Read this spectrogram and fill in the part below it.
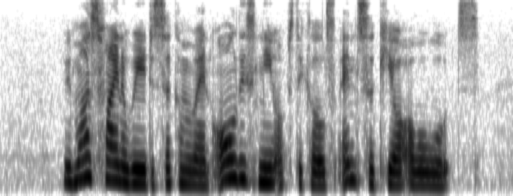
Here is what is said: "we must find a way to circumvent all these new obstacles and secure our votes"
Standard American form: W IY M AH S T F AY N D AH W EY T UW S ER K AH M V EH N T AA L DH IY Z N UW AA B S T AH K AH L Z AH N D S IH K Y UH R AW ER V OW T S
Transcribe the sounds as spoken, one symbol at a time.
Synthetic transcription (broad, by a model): W IY M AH S T F AY N D AH W EY T UW S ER K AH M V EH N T AA L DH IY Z N UW AA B S T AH K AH L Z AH N S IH K Y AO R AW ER W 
